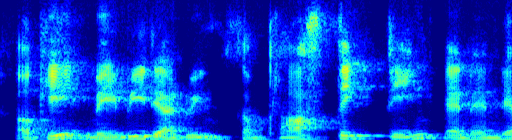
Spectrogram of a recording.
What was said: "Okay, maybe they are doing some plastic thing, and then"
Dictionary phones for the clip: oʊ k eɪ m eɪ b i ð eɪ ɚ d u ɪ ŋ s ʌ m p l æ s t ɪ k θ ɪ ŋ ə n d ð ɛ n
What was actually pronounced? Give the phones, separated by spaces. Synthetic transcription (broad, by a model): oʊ k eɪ m eɪ b i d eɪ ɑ d u ɪ ŋ s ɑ m p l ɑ s t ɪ k t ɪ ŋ ə n d ɛ n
